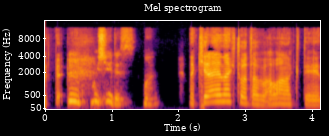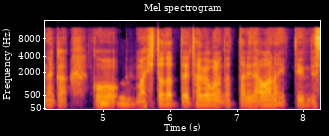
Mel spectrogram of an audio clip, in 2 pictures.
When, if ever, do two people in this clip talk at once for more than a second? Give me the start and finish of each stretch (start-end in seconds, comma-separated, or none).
none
